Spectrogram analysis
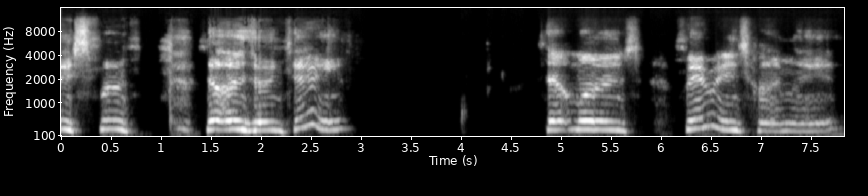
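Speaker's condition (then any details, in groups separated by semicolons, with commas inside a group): ALS; swallowing lost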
